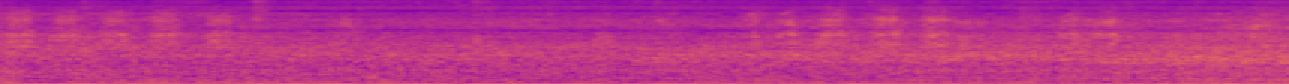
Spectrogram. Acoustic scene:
street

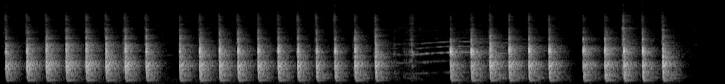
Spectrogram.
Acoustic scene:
kitchen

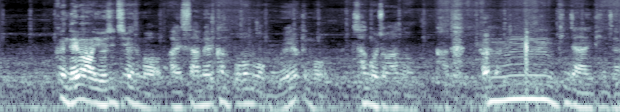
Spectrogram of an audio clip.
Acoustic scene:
car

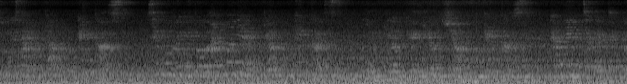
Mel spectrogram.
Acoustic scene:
subway station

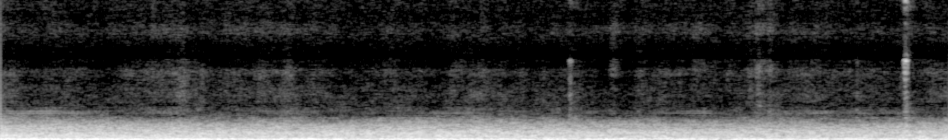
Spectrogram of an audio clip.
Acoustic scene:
residential area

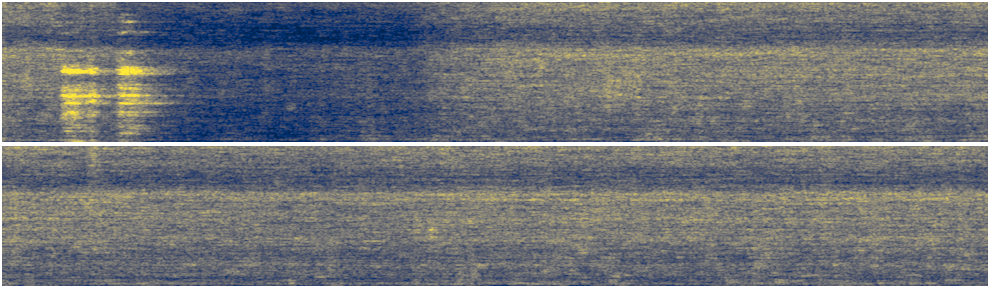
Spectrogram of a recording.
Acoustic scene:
kitchen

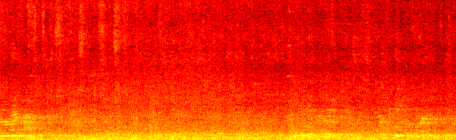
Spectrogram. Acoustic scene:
subway station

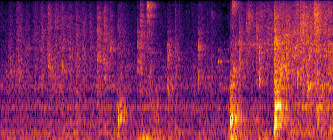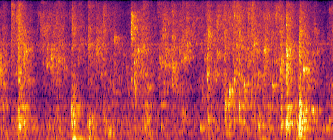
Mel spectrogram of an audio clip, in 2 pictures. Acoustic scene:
restroom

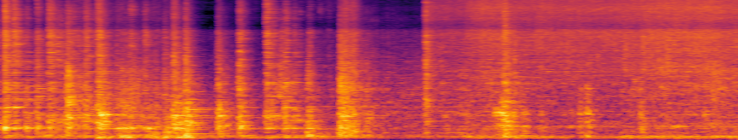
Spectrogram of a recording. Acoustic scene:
kitchen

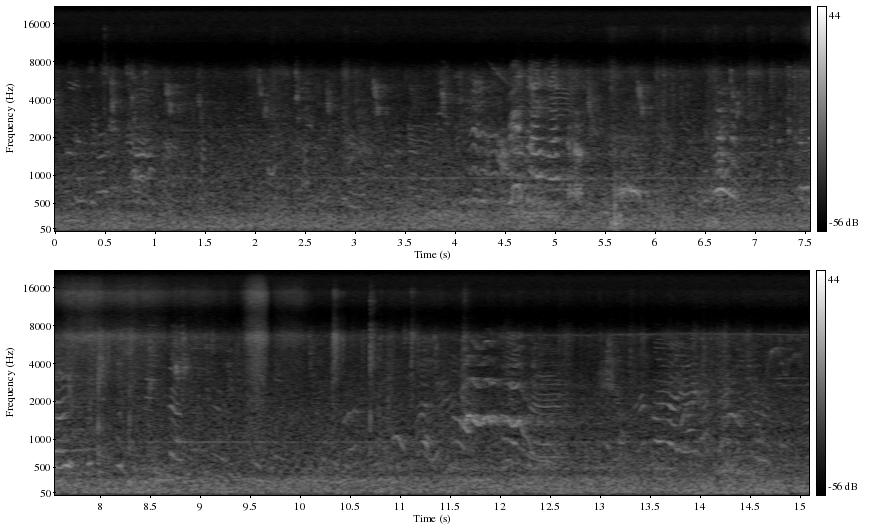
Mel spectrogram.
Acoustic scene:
park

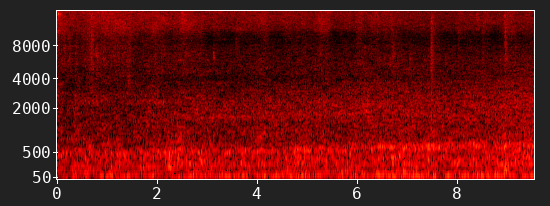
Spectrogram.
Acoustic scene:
subway train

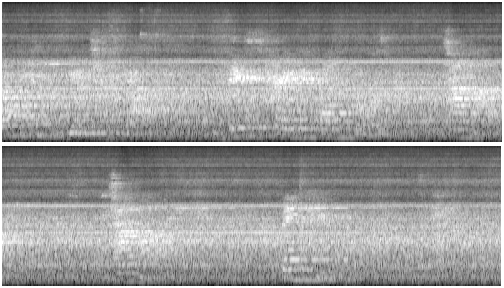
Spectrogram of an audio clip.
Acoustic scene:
subway station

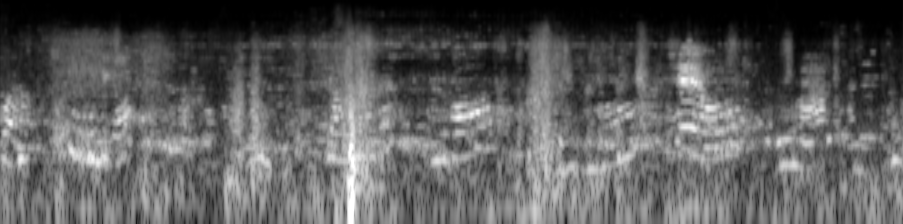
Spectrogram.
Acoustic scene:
residential area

